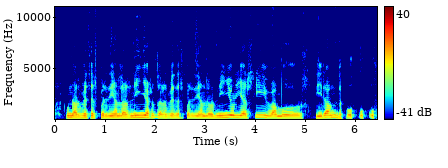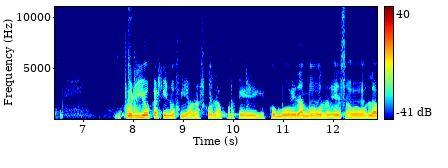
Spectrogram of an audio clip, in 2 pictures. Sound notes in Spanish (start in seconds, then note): 5.7 Ríe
